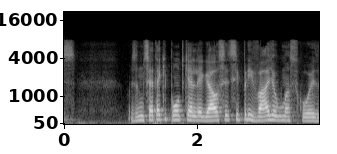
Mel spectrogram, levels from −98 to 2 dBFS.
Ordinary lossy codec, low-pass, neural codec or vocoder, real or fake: none; none; none; real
